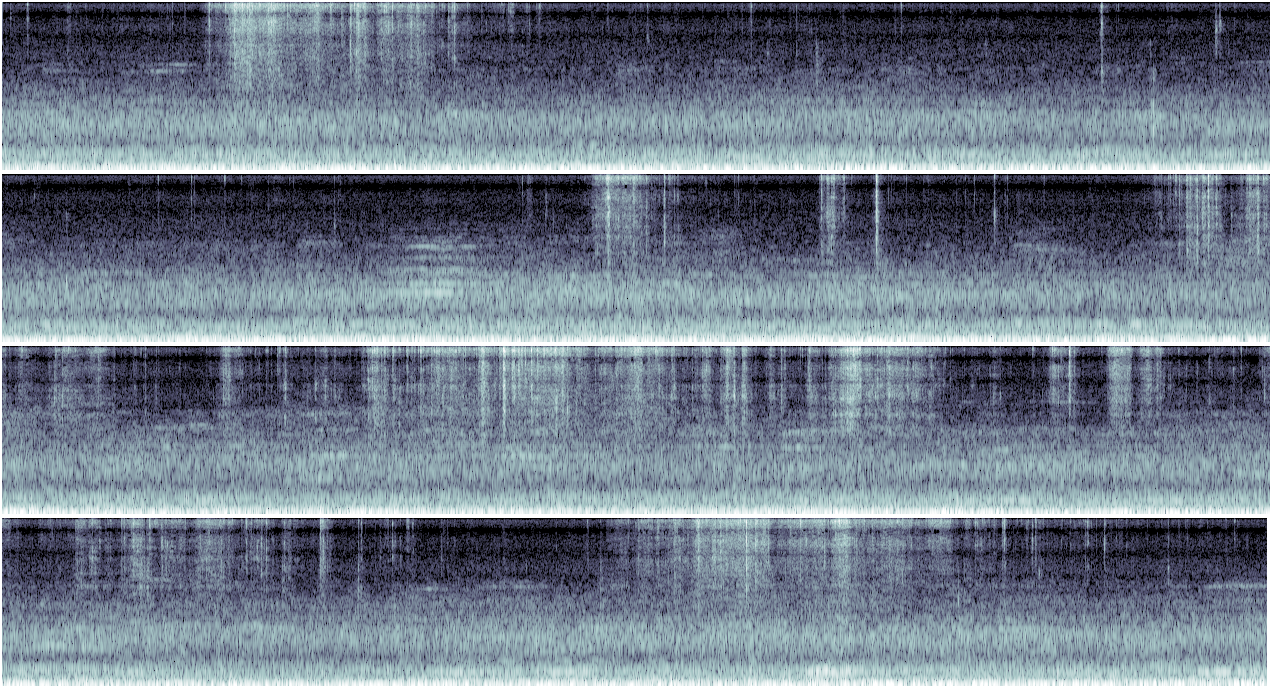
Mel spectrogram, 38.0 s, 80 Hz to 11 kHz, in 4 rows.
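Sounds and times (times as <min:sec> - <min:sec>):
steady low rumble: 0:00.0 - 0:12.4, 0:13.3 - 0:38.0
faint rustling and scratching: 0:01.4 - 0:04.1, 0:13.8 - 0:15.0, 0:18.0 - 0:32.0, 0:33.0 - 0:37.4.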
